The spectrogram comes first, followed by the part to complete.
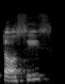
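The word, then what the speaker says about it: ptosis: Y la tosis, que se escribe así, tosis, P-T-O-S-I-S, es la caída de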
